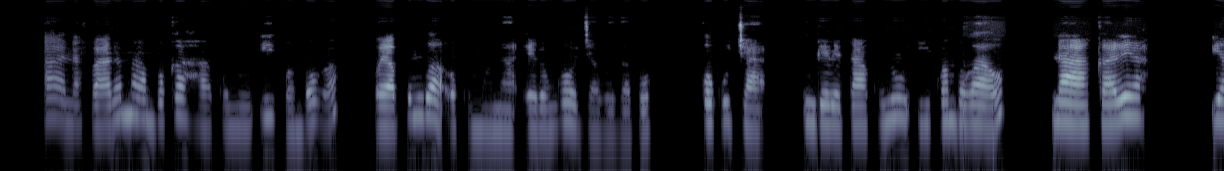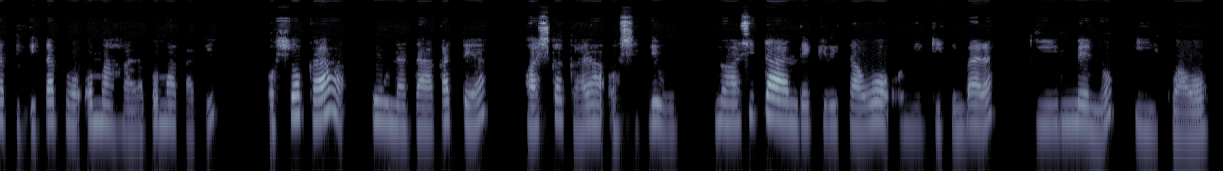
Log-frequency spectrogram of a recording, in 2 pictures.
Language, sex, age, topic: Oshiwambo, male, 25-35, agriculture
